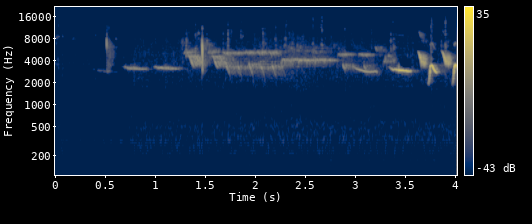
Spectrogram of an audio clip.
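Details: A Vesper sparrow delivers clear level whistles followed by a jumbled, wavering run of high sweet notes, ending in a few sharp, louder chips.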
